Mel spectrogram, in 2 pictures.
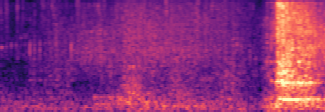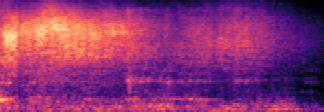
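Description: Cinematic logo-reveal sound design: a low rumble building, then a loud boom-like impact about halfway through, followed by a sustained hiss that fades out at the end.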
